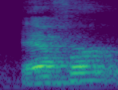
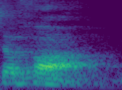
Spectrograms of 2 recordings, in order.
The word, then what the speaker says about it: afar: But here, the stress is on far, so what's the word going to become? Well, you can predict it. Pronounce it. Did you pronounce it afar? Effort would have been wrong. It's afar. You kept the stress.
